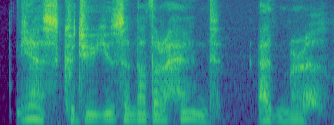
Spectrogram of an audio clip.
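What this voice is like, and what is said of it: Imitates Chekhov's accented voice. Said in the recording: “Ooh, well done. I wanted to do the Chekhov accent”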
